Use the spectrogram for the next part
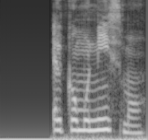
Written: comunismo

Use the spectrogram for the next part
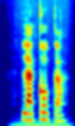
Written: coca

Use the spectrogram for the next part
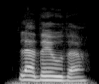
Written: deuda

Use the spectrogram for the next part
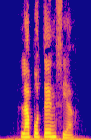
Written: potencia

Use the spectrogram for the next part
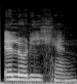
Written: origen

